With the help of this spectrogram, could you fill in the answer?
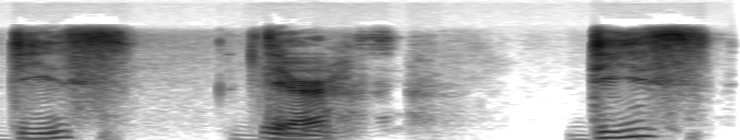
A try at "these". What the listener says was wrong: Okay, so you're doing the same thing. Your tongue isn't getting in the way. Okay, you got to stick your tongue. Your tongue's like a bouncer at a nightclub.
